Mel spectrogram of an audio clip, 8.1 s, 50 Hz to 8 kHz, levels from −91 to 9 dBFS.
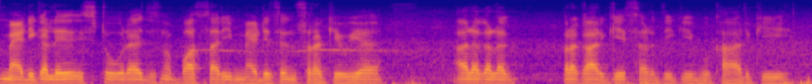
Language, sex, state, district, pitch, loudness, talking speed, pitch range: Hindi, male, Uttar Pradesh, Jalaun, 105 Hz, -19 LUFS, 120 wpm, 100-110 Hz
